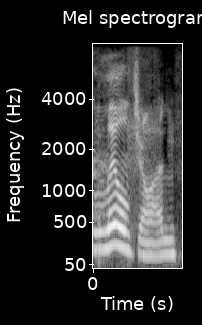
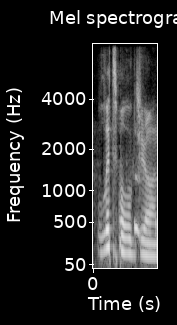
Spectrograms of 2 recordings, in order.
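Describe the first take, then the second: First: The first word is shortened to one syllable. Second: The first word is said fully with two syllables. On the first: The speaker calls it wrong. "Not Lil John" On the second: The speaker calls it right.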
